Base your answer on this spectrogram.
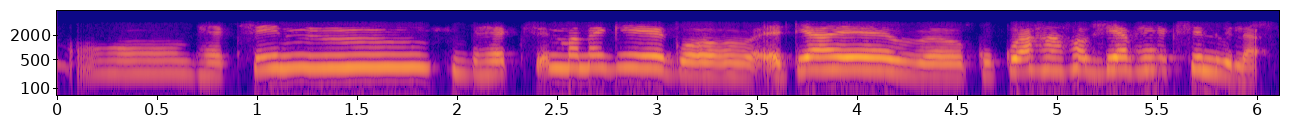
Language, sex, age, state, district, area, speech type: Assamese, female, 30-45, Assam, Sivasagar, rural, conversation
